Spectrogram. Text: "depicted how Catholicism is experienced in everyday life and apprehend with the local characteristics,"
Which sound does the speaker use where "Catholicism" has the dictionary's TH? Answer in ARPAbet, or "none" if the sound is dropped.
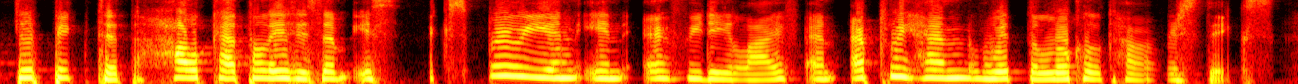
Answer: T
